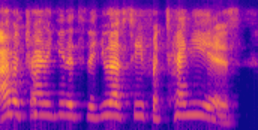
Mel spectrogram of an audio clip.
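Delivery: very high-pitched voice. Imitate the fighter you were shocked to hear in a promotional video, in a high-pitched Chris Curtis voice. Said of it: "He's got like a high pitched voice for his body".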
